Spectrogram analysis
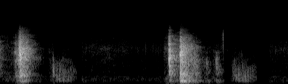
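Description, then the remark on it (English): An office door in a brand new building is opened and then shut a second or so later, each movement a solid wooden thump followed by a softer latch rattle, fairly loud, with no voices. “I stepped outside the office door and walked over to the brand new stairway of that brand new building.”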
